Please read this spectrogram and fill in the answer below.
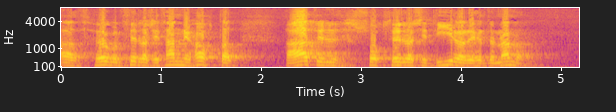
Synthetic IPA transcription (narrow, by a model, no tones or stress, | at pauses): aðhœːɣʏmθɪrːasjɛθanːɪɣɦawht̪að | aːt̪vɪnɪsowhkt̪θɪrːasjɛt̪iːɾaɾɪhɛlt̪ʏɾnanːaw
